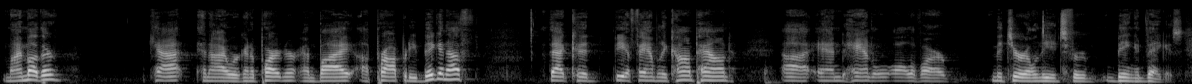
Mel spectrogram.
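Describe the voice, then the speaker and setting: A man's voice: sits high, normal speed. Man rambling through hearing testimony. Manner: rambling and conversational, often restarting sentences. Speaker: taxpayer appellant testifying at a tax appeal hearing. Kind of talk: spoken testimony walking through slides.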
